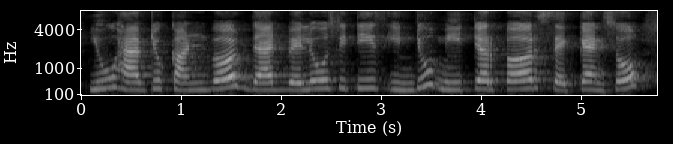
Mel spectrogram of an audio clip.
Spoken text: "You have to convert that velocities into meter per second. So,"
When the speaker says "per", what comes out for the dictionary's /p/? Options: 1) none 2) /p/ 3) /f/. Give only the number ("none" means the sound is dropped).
2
